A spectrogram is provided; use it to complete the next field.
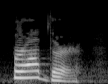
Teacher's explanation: não é pronunciado com aquele som da língua entre os lábios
